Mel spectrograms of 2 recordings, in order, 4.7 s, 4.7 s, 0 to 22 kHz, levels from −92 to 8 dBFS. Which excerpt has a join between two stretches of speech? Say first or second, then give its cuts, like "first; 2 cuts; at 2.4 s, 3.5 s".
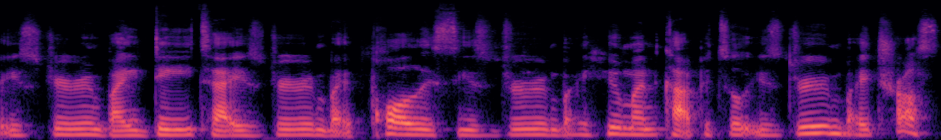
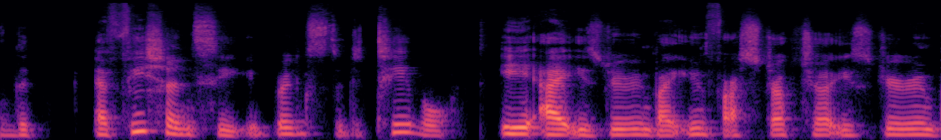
second; 1 cut; at 2.4 s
